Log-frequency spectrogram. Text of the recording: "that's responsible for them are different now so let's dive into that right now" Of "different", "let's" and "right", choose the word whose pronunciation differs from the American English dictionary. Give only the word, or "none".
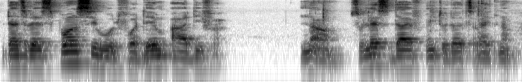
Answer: different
